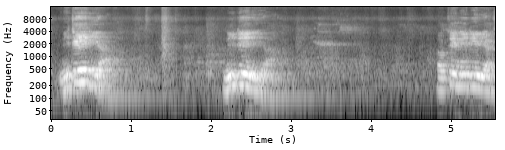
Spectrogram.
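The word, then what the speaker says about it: Cnidaria: area need area okay need area see how to pronounce see properly needed here see silent okay then again after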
